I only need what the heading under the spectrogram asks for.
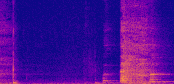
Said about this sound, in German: Moment, ich muss wieder husten.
